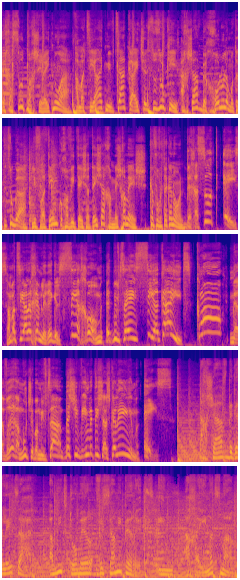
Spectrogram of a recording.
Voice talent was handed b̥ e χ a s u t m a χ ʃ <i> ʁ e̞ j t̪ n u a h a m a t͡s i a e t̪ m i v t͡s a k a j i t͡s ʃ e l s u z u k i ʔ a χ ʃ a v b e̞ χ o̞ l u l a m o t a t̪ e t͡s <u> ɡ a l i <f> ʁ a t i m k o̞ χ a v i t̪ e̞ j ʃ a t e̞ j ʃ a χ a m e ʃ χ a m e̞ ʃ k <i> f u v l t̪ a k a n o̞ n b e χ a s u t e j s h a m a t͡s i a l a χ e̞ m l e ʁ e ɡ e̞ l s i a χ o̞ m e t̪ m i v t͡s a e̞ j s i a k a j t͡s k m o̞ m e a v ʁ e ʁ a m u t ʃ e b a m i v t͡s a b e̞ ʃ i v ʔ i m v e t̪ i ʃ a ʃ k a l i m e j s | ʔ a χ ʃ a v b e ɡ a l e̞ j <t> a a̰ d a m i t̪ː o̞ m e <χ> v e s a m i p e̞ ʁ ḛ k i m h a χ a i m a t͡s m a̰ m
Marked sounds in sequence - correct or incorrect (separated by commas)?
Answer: correct, correct, correct, incorrect, incorrect, incorrect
